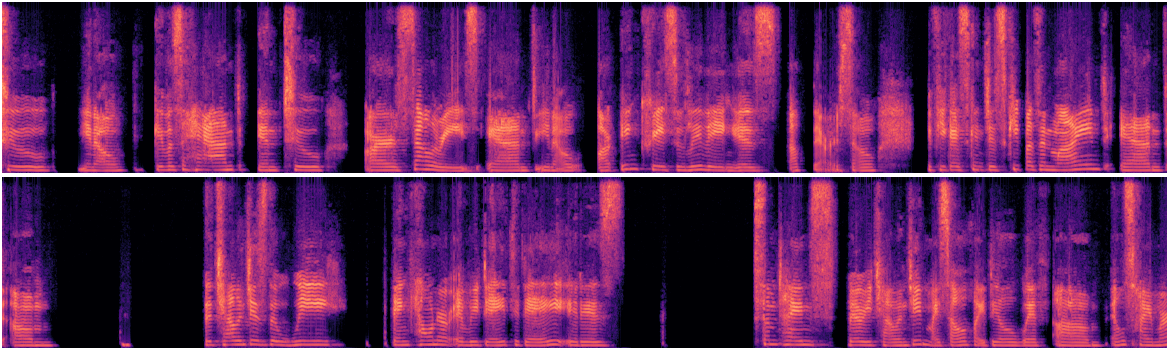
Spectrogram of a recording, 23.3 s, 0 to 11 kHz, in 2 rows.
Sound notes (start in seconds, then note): 12.8 pause; 18.3 pause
